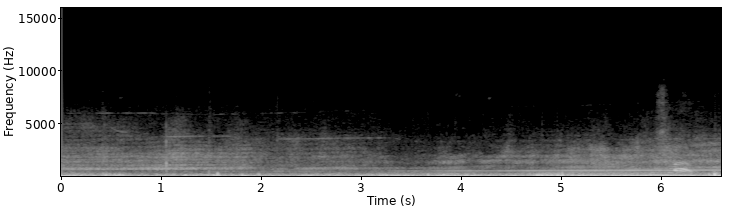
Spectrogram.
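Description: Two 90mm RC F-22 Raptor model jets flying in formation at full throttle, a steady rushing roar with a rising whine as they pass overhead, heard continuously under talk.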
